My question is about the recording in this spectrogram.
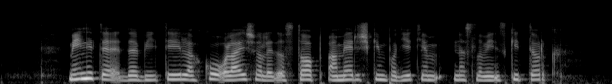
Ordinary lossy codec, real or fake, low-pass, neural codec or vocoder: AAC, 48 kbps; fake; 7.2 kHz; codec, 24 kHz, 3.1 kbps, DualCodec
